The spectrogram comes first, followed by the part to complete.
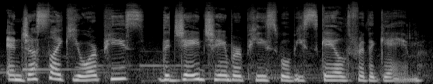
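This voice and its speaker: A woman playing a composed, shrewd and wealthy businesswoman in a video game, speaking in a measured, formal way. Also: mid-range voice, a little mellow, close to an everyday voice. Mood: calm, assured. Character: poised, shrewd, wealthy businesswoman of high standing. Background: background music.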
